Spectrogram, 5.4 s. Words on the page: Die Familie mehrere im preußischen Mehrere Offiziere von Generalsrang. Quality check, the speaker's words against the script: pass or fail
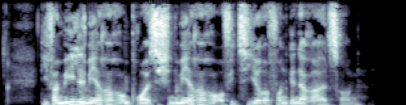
pass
